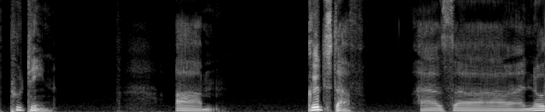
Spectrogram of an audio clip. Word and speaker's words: poutine: you guys try poutine now your presence ain't poutine or Putin or it's the French pronunciation is poutine good stuff as I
